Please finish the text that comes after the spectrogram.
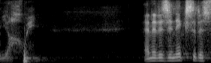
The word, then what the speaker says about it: Yahweh: theim yod VAV he transliterated as YH wh we pronounce it Yahweh the Old Testament name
